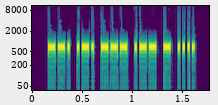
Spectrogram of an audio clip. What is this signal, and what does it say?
Morse code, heard as a keyed tone, about 51 wpm, 700 Hz. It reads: GROWTH
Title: Six Letter Words - 50wpm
